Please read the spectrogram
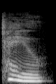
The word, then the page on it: tail: British English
